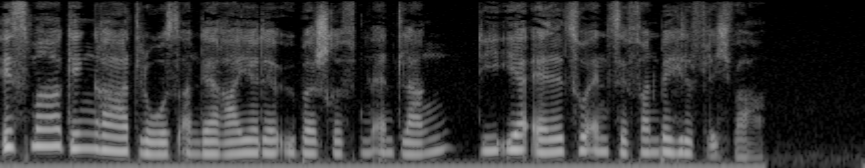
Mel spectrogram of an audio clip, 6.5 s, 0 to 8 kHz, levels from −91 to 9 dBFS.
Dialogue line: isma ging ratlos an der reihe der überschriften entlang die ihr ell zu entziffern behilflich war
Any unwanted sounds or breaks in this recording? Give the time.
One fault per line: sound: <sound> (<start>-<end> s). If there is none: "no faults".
no faults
